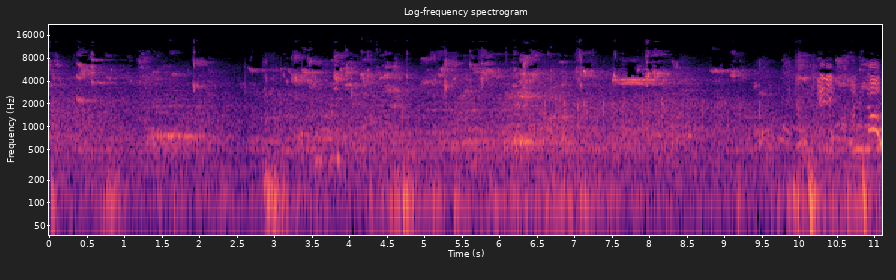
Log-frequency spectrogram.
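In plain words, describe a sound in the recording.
Young male players call out to each other in a large echoing gym.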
